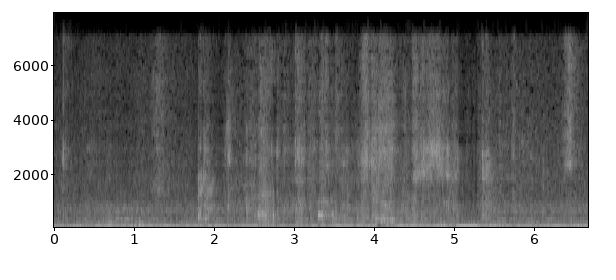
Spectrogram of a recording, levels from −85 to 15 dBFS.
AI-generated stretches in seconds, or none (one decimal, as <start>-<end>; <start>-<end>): 0.4-1.0; 1.7-2.2; 2.6-5.3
